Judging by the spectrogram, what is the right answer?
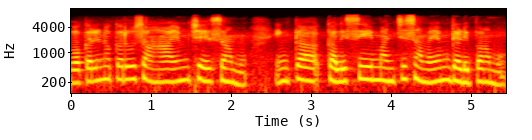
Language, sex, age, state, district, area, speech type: Telugu, female, 18-30, Andhra Pradesh, East Godavari, urban, spontaneous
